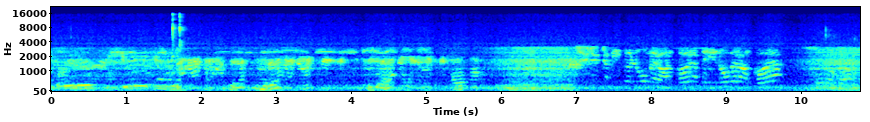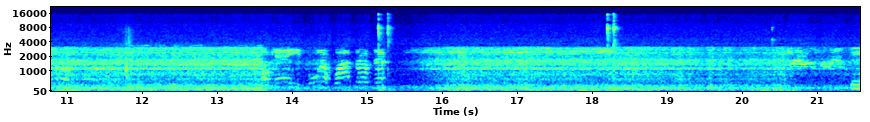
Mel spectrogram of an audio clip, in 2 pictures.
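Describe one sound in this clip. Static hisses and crackles from a radio loudspeaker.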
